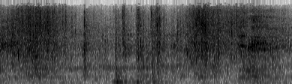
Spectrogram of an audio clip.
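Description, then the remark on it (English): Oars dip and pull through water in a few uneven strokes as a small boat is rowed at sea, with sloshing and small splashes against a steady wash of sea noise, moderately loud. “We can both do it. Take the right oar,”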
